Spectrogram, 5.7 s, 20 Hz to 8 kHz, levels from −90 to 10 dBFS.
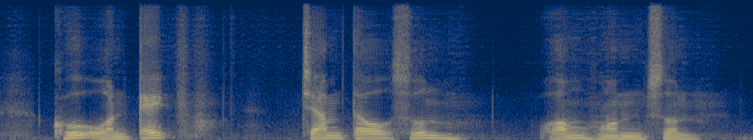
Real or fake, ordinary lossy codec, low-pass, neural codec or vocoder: fake; none; none; codec, 16 kHz, 0.3 kbps, FocalCodec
